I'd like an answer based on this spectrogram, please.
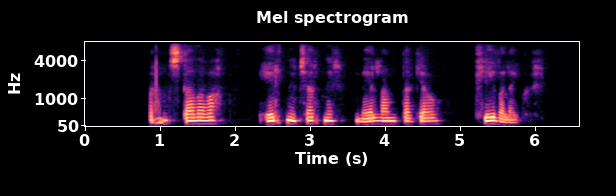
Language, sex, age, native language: Icelandic, male, 20-29, Icelandic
